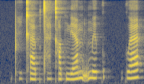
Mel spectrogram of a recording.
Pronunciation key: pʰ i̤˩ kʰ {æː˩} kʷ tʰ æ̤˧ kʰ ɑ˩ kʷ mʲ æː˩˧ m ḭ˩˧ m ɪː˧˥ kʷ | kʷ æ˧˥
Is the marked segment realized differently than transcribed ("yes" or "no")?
no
